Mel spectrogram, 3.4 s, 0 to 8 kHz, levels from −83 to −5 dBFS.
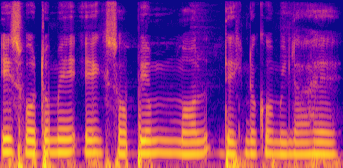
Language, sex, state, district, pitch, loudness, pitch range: Hindi, male, Assam, Sonitpur, 175 Hz, -18 LUFS, 165-180 Hz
